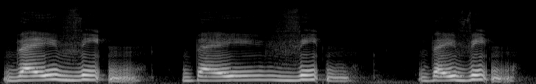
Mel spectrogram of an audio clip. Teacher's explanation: If you link that V consonant sound to the next word, which is also very, very natural in spoken English, linking those sounds, it's a little easier to pronounce. They've eaten, they've eaten, they've eaten.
